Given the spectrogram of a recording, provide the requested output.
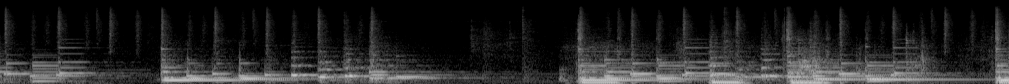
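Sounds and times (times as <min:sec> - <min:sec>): film-score music: 0:05.7 - 0:10.0.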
